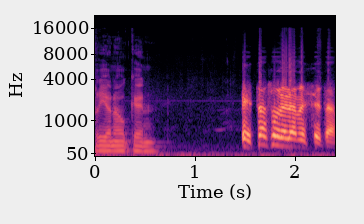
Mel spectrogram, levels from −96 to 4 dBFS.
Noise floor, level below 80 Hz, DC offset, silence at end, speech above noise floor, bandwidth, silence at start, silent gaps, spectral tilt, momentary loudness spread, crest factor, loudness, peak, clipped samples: -54 dBFS; -56 dBFS; under 0.1%; 0 s; 36 dB; 12 kHz; 0 s; none; -4.5 dB/octave; 18 LU; 14 dB; -18 LUFS; -6 dBFS; under 0.1%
